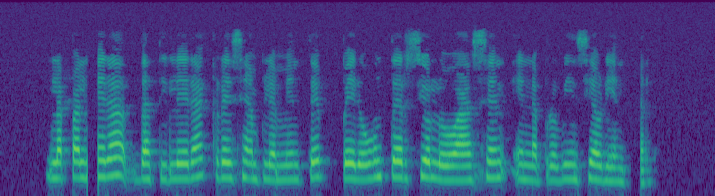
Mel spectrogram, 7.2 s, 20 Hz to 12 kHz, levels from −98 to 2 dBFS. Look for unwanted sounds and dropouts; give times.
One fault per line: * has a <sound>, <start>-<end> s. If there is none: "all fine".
* has a dropout, 0.9-1.0 s
* has a dropout, 6.3-6.4 s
